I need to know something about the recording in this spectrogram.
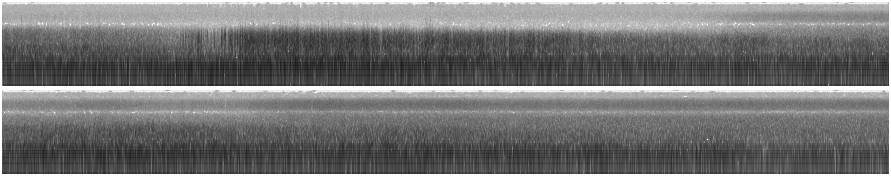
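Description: A volcano rumbles deeply as it erupts.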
